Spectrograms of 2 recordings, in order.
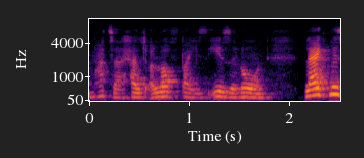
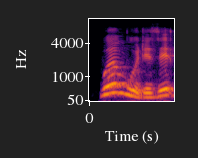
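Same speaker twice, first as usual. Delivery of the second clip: higher, louder pointed query; 5 semitones higher, 9 dB louder than usual. A narrator's reading. Headmistress recognises the girl's surname, pointedly. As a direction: pounce on the name.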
